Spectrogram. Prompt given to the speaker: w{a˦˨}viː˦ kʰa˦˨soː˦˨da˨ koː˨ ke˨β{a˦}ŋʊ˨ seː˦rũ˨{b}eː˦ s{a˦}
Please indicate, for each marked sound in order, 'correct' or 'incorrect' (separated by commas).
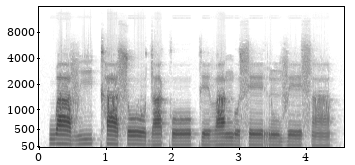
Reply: correct, correct, incorrect, incorrect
